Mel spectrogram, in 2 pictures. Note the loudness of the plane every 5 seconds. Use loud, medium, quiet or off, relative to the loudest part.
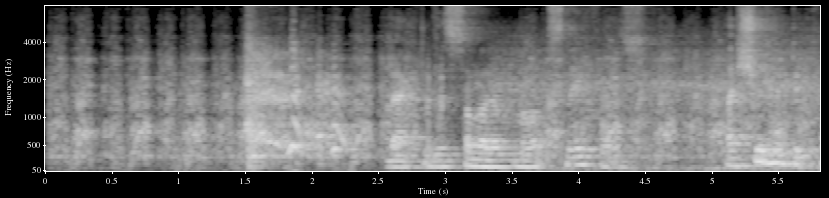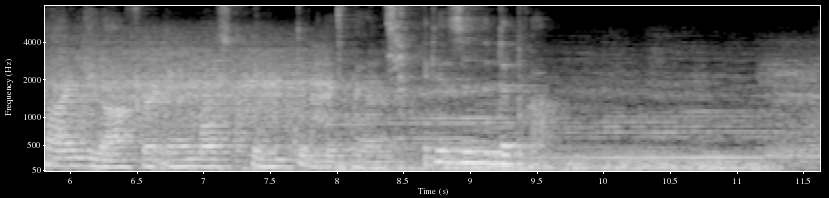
medium, loud, loud.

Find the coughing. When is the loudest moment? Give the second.
2 s.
